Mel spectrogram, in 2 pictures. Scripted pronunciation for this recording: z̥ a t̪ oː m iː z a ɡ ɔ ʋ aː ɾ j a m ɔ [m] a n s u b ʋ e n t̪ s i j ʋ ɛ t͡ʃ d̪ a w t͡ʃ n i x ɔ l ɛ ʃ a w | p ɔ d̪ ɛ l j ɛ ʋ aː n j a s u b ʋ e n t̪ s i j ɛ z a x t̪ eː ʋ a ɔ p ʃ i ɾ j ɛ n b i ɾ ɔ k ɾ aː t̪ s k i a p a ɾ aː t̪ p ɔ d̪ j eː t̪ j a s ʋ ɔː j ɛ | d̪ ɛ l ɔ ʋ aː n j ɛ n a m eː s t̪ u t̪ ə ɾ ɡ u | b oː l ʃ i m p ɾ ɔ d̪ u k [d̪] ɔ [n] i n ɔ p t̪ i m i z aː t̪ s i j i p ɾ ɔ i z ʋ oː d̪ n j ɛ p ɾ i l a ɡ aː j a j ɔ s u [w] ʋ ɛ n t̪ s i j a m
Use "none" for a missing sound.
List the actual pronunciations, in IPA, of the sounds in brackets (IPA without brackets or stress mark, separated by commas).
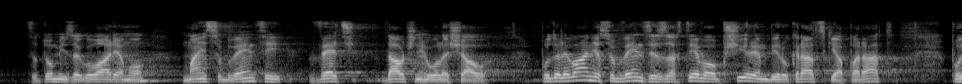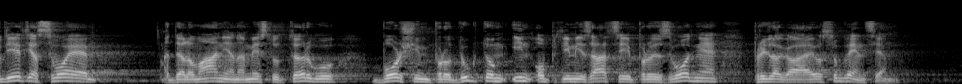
m, t̪, m, b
